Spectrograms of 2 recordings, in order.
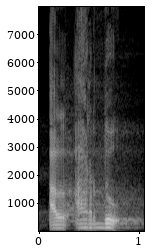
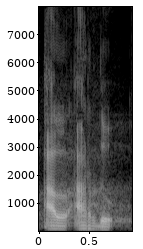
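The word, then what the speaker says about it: الأرض: Kamu katakan juga alif lam komariah itu alif lam yang dibaca apa adanya. Lihat ya. Al-ardu tulisannya. Tuh dibacanya juga sama. Al-ardu. Sama kan? Sama. Tulisannya begitu, dibacanya juga begitu.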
